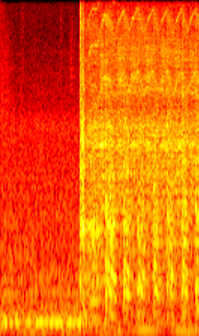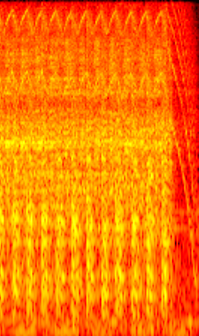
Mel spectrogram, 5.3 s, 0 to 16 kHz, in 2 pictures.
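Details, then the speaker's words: Mitsubishi Evo 8 after clearing codes: steady cranking about four seconds, no catch, then stops; E0335 no crankshaft reference signal at ECU; CAS confirmed set up right, tone wheel on crank questioned. "E0335, no crankshaft reference signal at EFI ECU."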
